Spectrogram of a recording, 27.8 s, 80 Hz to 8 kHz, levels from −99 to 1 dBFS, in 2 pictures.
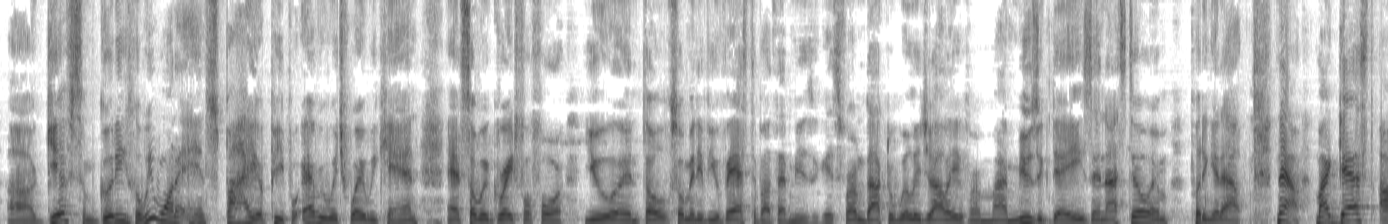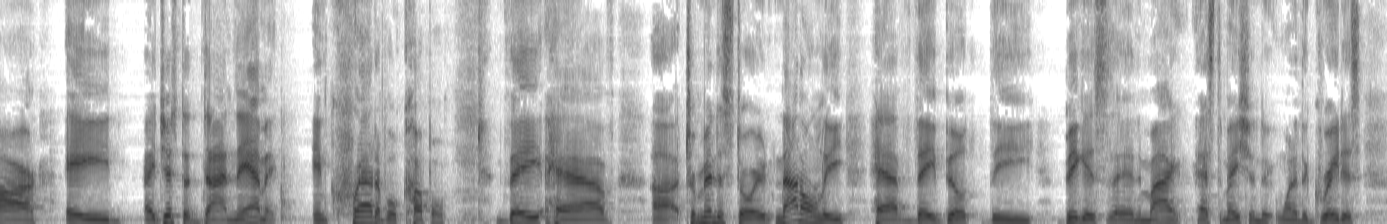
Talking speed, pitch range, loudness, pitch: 175 wpm, 130-160 Hz, -28 LUFS, 140 Hz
